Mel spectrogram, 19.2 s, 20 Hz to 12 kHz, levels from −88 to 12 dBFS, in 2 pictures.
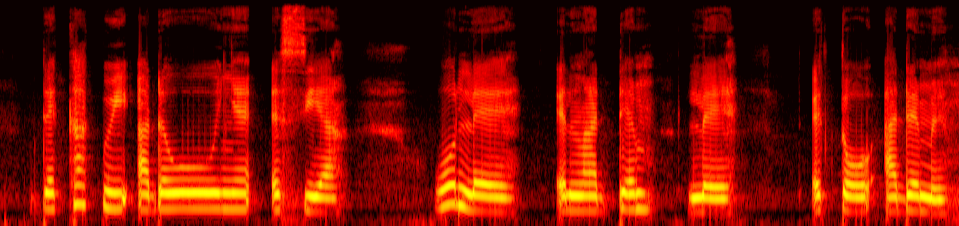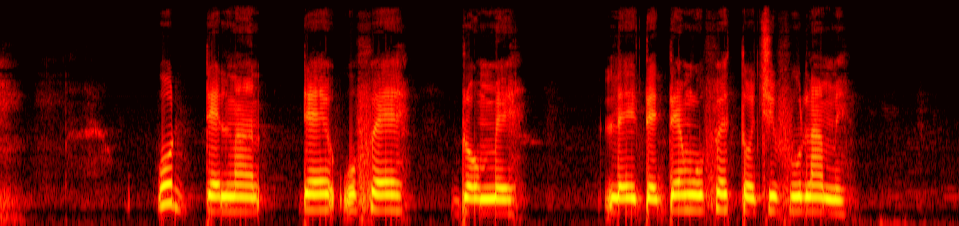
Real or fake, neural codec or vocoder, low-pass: real; none; 10.8 kHz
